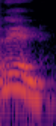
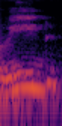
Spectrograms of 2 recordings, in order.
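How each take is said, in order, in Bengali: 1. স্বরধ্বনিটি ছোট 'e' ধ্বনি। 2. স্বরধ্বনিটি লম্বা 'ee' ধ্বনি। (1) "এখানে উচ্চারণ হবে রেড" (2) "এখানে যেমন বললাম রিড"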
